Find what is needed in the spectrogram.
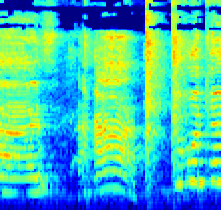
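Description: A man laughing hard in three long, loud peals whose pitch swoops up and down. Two sharp claps come in a quick pair about one and a half seconds in.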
